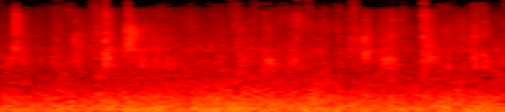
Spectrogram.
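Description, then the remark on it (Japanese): Steady rain falls continuously, a dense hiss of drops spattering on a surface with no pauses, even in loudness, with no voices present. “雨の音に紛れて京子は小さくつぶやく”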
